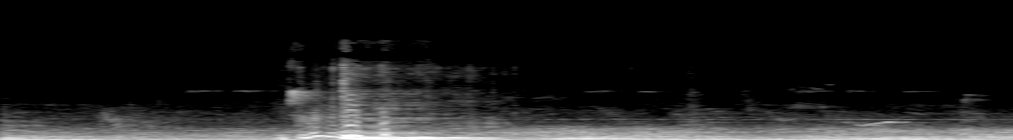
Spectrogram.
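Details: Giant tortoises mating: one loud, hoarse groan opens with a harsh burst, then slides downward in a stacked, moaning tone for about half a second, over a steady murmur of distant background noise.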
